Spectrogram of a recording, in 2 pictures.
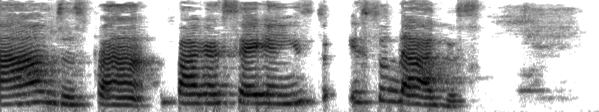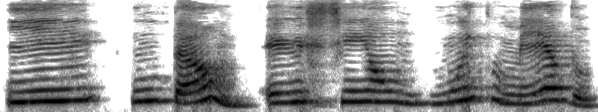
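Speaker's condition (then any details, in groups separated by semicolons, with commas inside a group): Cerebral palsy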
